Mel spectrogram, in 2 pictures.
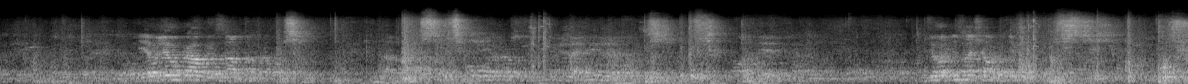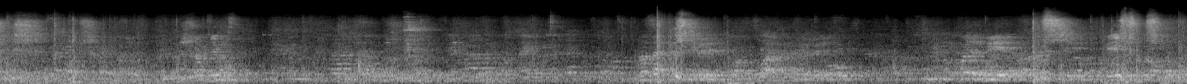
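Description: Boxing gloves thud against each other and against bodies in quick bursts.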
